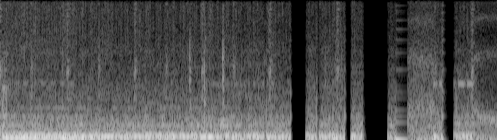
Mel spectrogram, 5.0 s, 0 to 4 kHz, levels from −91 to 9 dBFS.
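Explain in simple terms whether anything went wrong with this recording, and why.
From 2.42 s to the end, the sound turns choppy, with 1.1 s replaced by a soft artificial hiss. This is likely sound chopped by the voice detector.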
